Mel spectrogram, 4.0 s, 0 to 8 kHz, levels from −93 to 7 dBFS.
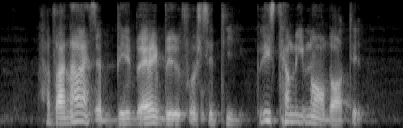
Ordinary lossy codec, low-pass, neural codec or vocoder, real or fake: none; 7.2 kHz; codec, 24 kHz, 1.5 kbps, HILCodec; fake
